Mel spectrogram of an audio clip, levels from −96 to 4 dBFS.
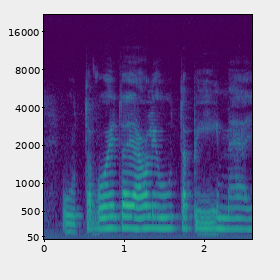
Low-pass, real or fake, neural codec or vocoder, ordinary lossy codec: none; real; none; none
